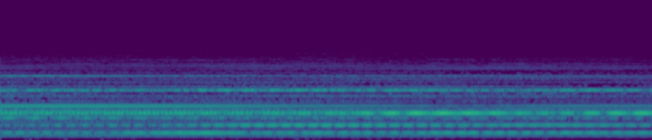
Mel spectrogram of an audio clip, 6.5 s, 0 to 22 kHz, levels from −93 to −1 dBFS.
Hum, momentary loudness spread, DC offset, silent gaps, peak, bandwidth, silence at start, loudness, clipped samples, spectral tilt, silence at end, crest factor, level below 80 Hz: none; 5 LU; under 0.1%; none; -28 dBFS; 4.8 kHz; 0 s; -41 LUFS; under 0.1%; -4 dB/octave; 0 s; 12 dB; under -90 dBFS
